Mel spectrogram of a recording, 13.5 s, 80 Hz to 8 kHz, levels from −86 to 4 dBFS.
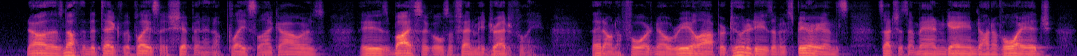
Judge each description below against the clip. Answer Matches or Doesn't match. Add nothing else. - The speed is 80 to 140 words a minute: Doesn't match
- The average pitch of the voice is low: Matches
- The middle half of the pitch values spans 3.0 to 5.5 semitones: Doesn't match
